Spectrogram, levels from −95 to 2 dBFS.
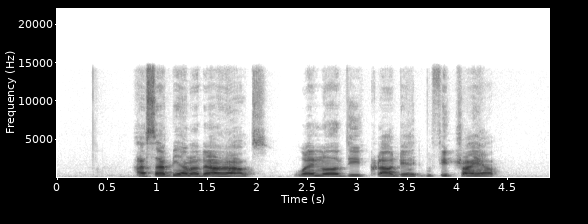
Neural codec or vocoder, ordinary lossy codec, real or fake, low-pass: codec, 44.1 kHz, 3.4 kbps, Pupu-Codec; none; fake; 14.4 kHz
